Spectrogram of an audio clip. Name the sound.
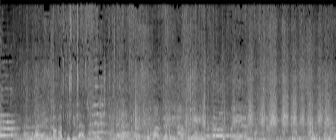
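chickens clucking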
